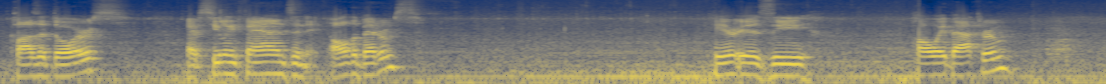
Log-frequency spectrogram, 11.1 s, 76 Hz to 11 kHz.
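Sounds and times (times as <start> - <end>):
low hum: 0.0 - 11.0
rumbling hiss: 0.0 - 11.0.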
